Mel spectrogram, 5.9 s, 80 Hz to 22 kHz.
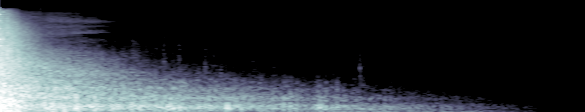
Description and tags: Single Gunshot 2 V2
A variation of my Single Gunshot 2, created with Audacity.
Gunshot, Rifle, Sniper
